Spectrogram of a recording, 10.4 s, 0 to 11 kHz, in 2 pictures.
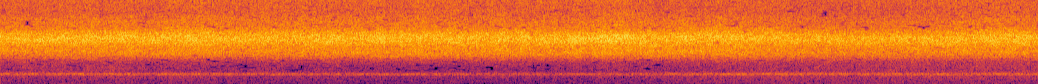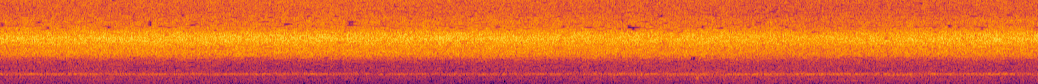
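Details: Periodical cicadas by the billions in Illinois, emerging after 17 years underground, fill the air with a steady, unbroken droning chorus: a bright hissing band high up and a lower humming whine, never pausing.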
